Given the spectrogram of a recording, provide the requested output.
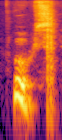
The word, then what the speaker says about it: hus: So H-O-U-S-E in Chaucer's time was still pronounced hus.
